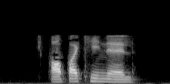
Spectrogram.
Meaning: to heal
- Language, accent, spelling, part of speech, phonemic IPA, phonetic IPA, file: Armenian, Eastern Armenian, ապաքինել, verb, /ɑpɑkʰiˈnel/, [ɑpɑkʰinél], Hy-ապաքինել.ogg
